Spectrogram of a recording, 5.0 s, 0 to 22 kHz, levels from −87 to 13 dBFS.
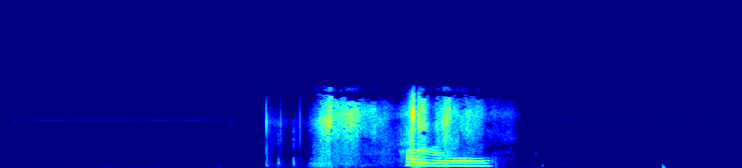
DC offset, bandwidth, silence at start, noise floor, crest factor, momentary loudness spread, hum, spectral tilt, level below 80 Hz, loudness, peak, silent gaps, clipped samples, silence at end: under 0.1%; 11.5 kHz; 2.1 s; -82 dBFS; 30 dB; 12 LU; none; 1 dB/octave; -90 dBFS; -25 LUFS; -2 dBFS; none; under 0.1%; 1.65 s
